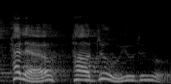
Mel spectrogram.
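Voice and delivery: a hint of mock-posh manners. Shown as a demonstration. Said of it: "say in their poshest voice".

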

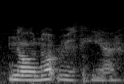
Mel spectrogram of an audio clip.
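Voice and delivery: normal talking voice

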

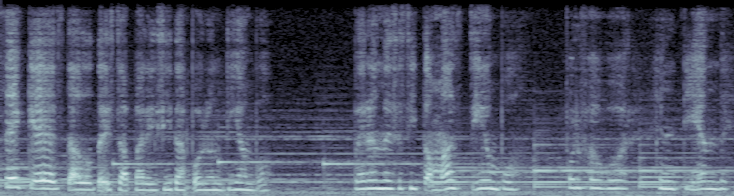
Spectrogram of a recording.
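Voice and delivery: soft, withdrawn apology; subdued plea. Acted. Pleading for more time after disappearing.

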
